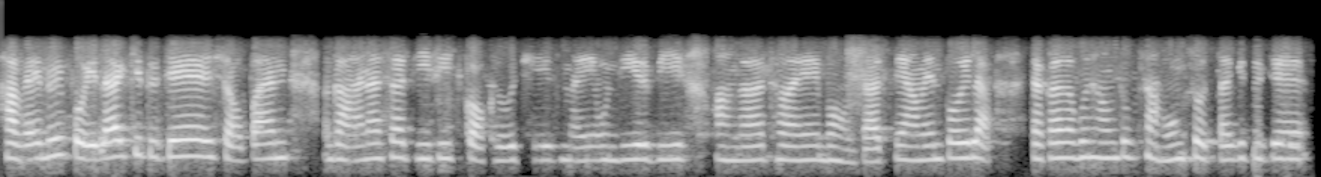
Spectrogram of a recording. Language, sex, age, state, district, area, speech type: Goan Konkani, female, 18-30, Goa, Salcete, rural, conversation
